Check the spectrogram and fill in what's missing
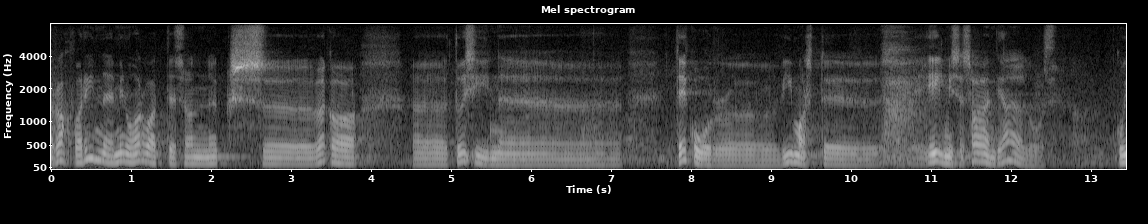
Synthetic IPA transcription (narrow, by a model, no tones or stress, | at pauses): rɑhvɑɾinːeminuɑrvɑt̪ːˑe̞so̞nyks | vækɑ | t̪ɤsʲine | t̪e̞kur | viːmɑst̪e̞ | e̞ːlmise̞sɑjɑnd̪̥iɑjɑloːs | ku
